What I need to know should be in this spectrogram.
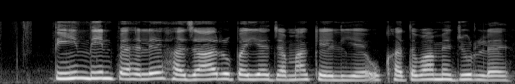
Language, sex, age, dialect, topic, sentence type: Magahi, female, 25-30, Southern, banking, question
